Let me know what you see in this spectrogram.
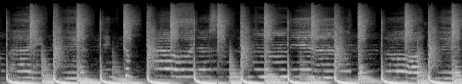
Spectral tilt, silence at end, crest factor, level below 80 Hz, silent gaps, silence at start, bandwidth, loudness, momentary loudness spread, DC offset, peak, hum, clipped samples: -5 dB/octave; 0 s; 10 dB; -14 dBFS; none; 0 s; 18.5 kHz; -13 LUFS; 2 LU; under 0.1%; 0 dBFS; none; under 0.1%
